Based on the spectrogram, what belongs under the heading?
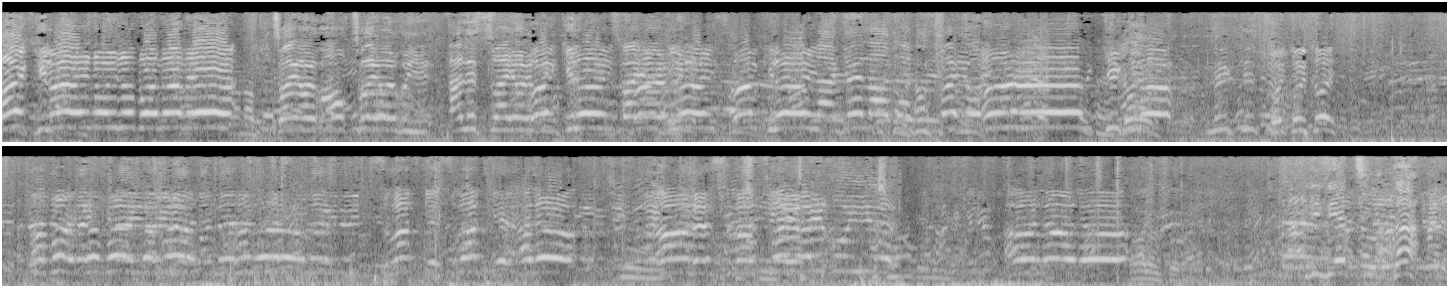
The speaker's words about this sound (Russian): Самые громкие турецкие голоса можно услышать в Берлине на турецких базарах. Вот один из них. В Кройцберге.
